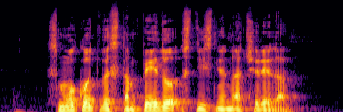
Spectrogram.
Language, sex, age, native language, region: Slovenian, male, 50-59, Slovenian, Savinja region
